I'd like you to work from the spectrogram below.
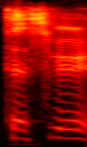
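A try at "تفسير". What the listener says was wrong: Tafsir, my it's called it's called tafsir, not tasfir. No, you said tafsir, tasfir.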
